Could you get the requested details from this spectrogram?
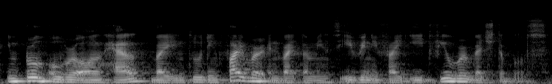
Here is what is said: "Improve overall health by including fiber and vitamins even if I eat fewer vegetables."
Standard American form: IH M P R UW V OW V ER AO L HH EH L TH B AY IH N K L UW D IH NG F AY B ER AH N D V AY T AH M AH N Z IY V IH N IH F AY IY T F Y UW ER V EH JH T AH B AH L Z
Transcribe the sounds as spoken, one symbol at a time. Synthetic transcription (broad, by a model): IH M P R UW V OW V ER AO L HH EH L T B AY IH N K L UW D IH NG F AY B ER AH N D V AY T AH M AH N S IY V IH N IH F AY IY T F Y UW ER V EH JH T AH B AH L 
